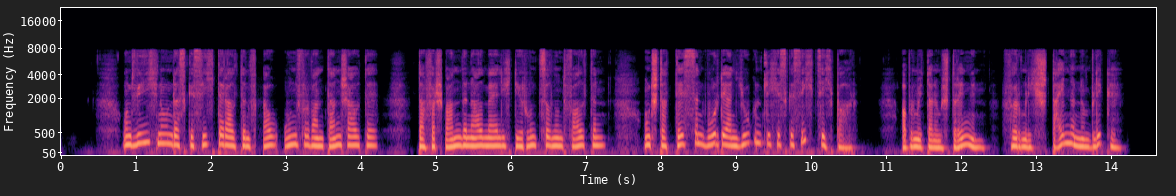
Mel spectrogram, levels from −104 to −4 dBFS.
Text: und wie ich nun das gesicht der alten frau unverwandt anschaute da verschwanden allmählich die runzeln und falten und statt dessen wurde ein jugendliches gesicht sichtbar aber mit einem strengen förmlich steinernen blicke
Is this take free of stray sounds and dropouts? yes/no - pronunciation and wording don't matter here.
no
